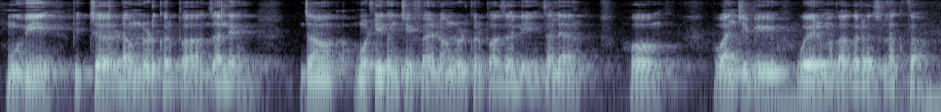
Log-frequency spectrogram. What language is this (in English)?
Konkani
